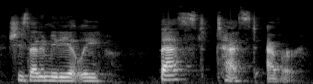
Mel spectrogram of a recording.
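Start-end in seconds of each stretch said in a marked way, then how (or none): 1.6-3.1 slow, savoured, word by word; proud title. Retold or imitated. Happy story title, slow.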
